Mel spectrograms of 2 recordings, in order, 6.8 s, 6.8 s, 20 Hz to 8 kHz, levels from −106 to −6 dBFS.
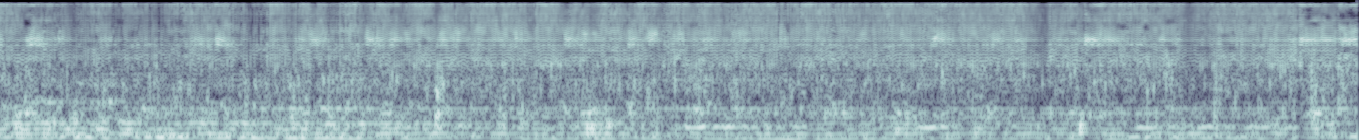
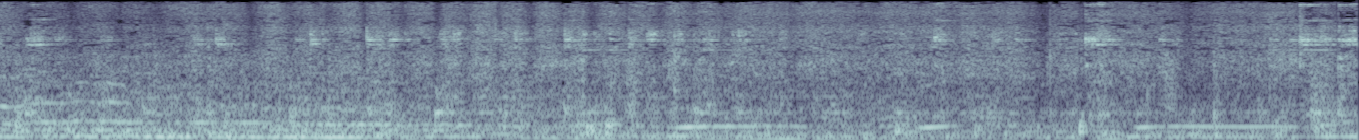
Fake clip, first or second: first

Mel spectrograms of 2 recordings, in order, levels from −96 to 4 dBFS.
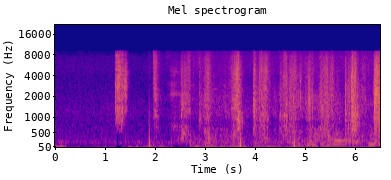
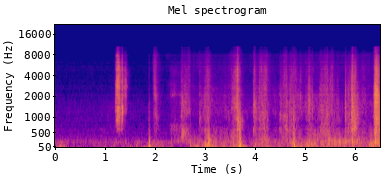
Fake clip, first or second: second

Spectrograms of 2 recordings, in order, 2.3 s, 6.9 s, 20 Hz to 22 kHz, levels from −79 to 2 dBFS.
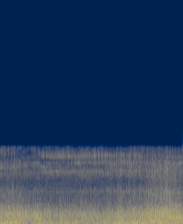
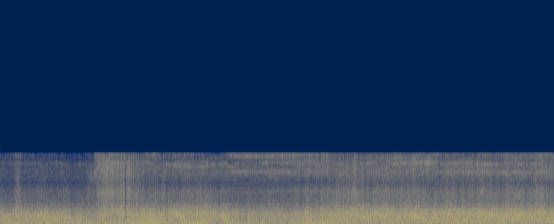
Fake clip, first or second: second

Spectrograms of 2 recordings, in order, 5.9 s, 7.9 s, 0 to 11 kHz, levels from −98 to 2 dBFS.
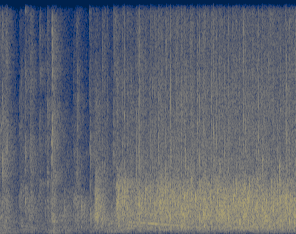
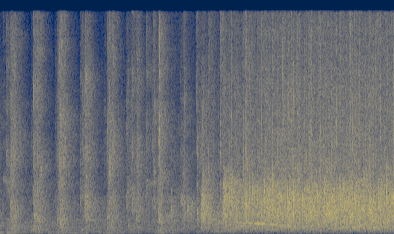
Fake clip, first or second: second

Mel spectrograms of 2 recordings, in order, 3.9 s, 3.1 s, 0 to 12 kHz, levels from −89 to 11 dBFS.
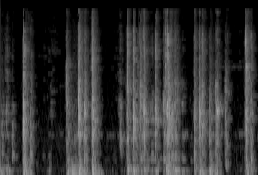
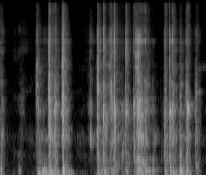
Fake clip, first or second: second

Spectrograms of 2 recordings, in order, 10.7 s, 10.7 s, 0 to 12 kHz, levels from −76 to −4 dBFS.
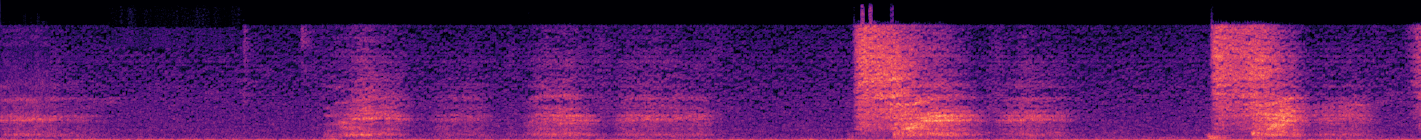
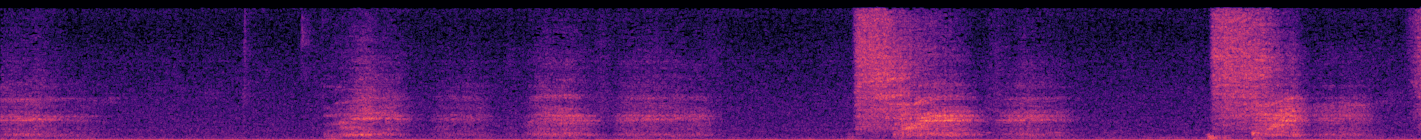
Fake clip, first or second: first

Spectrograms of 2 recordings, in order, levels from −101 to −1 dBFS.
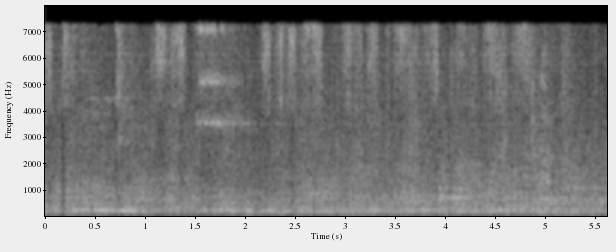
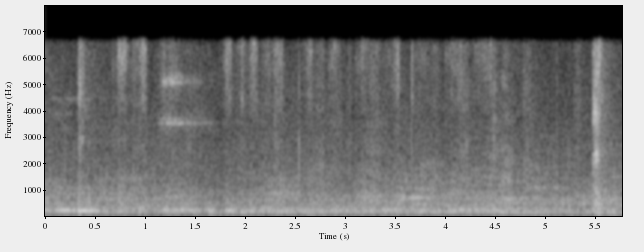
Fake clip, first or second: first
